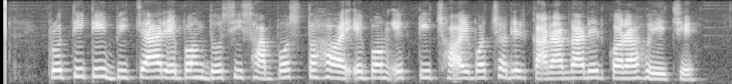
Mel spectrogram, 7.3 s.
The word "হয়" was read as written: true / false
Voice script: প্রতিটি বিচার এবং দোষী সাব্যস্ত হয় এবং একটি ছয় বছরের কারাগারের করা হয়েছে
true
